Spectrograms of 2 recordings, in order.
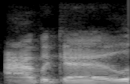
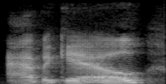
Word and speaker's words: Abigeil: Even Abigeil, it's not Abigail, it's Abigeil. Like it's Abigeil.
